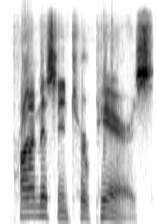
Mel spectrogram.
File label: "primus inter pares", American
